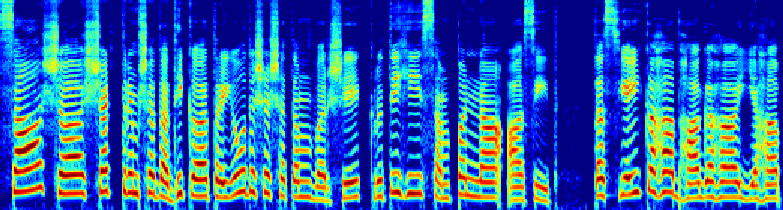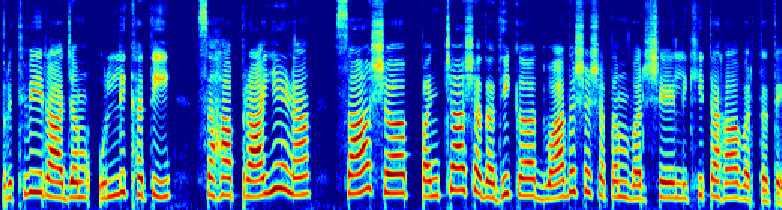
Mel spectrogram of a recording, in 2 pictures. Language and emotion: Sanskrit, neutral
